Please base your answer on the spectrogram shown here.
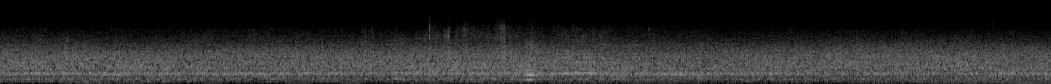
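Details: Honey bees buzzing at a hive being checked for sickness, with many dead bees out front after about four days of rain; a steady dense hum fills the whole recording without pause.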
